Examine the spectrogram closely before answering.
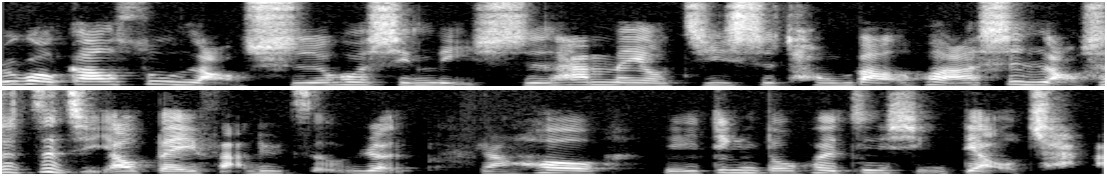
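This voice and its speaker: Delivered in a plain, everyday voice, the speech keeps ordinary pitch variation and a moderate pace. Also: woman. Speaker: podcast host. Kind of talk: interview; scripted show introduction.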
